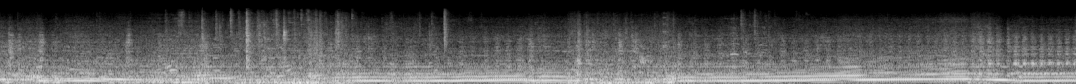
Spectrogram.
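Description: Toyota Corolla AE86 rally car's four-cylinder engine, heard from inside the cabin, revving hard under full throttle, its pitch climbing and then dropping back at each gear change. Sharp ticks and knocks sound over it, mostly in the first half.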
